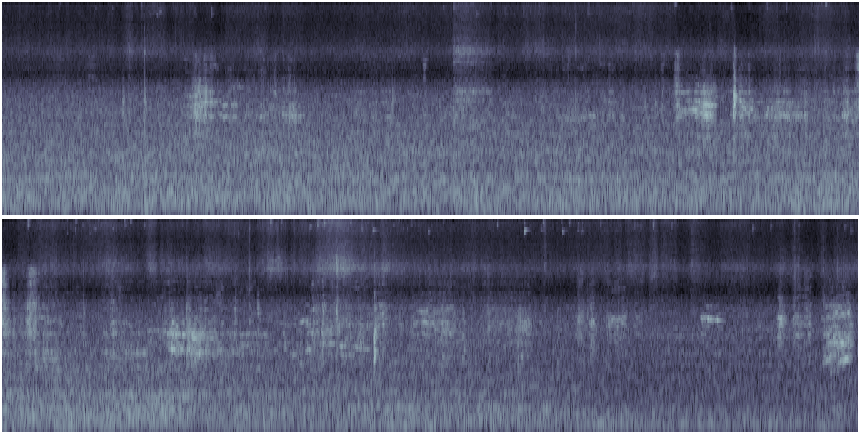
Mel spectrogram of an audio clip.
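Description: Steady road and engine rumble heard inside the cabin of a moving Suzuki car.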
